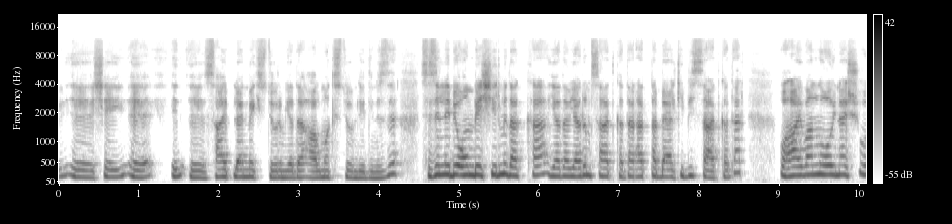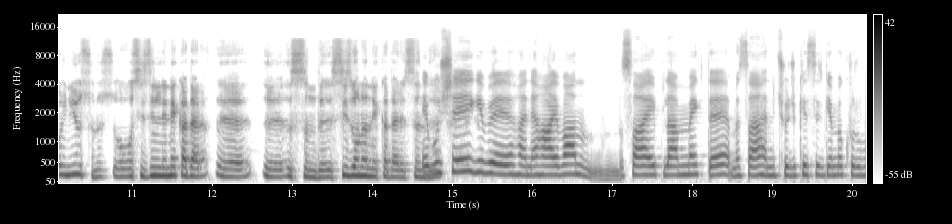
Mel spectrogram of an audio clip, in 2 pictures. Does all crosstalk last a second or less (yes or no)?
yes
